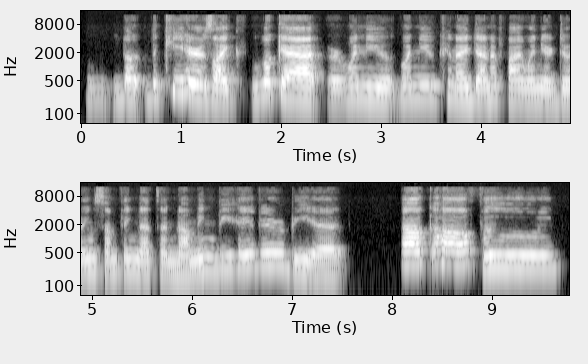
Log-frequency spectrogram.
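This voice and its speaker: An older woman with a cold and a nasal voice, sharing a personal story candidly on a group video call, rambling and trailing off mid-thought. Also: mid-range voice. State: has a cold. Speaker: group participant.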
